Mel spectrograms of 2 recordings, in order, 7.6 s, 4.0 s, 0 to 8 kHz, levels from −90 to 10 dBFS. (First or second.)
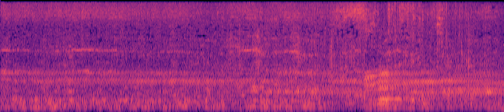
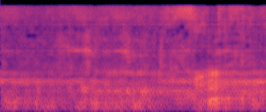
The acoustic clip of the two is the first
